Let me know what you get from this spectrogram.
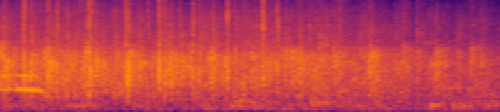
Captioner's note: applause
